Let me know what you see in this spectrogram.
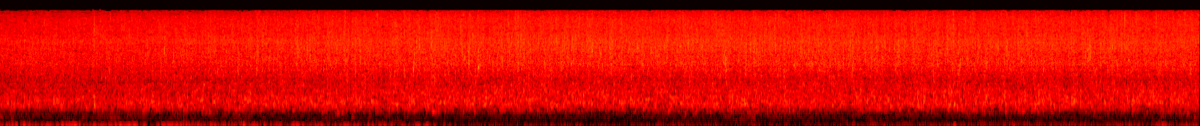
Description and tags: river over cascade small waterfall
